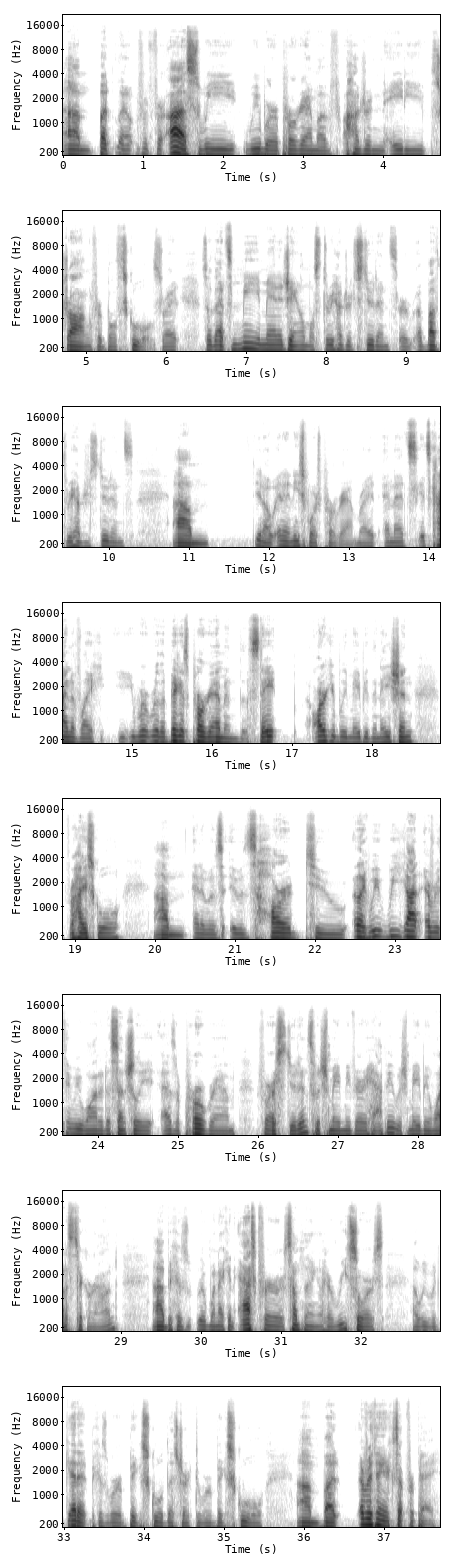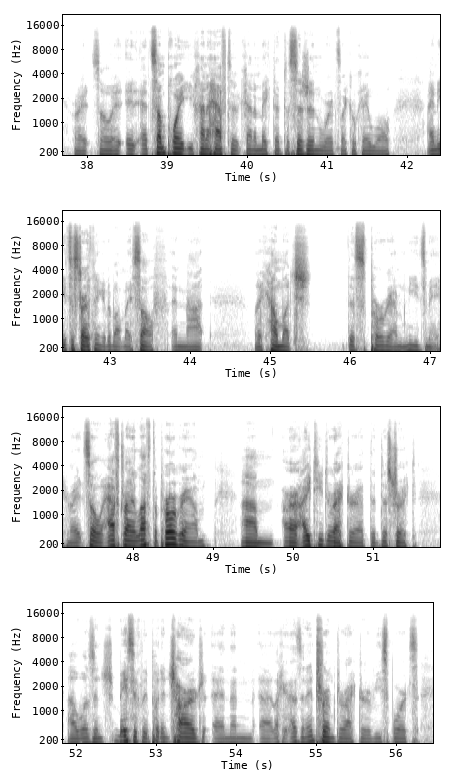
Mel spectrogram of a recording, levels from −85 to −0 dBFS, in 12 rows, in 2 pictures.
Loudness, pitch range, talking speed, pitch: -26 LUFS, 110-135 Hz, 210 wpm, 120 Hz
